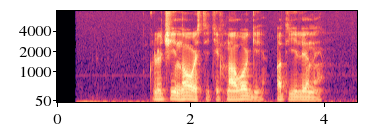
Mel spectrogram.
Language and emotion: Russian, neutral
